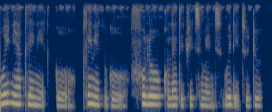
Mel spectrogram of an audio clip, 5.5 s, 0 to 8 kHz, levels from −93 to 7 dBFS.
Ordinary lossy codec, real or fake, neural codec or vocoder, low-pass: Opus, 32 kbps; real; none; 7.2 kHz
